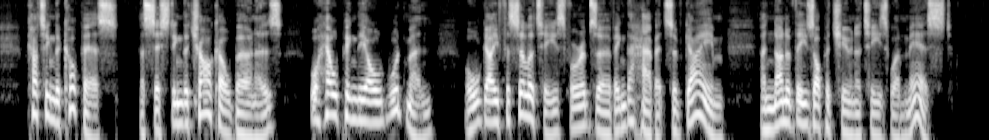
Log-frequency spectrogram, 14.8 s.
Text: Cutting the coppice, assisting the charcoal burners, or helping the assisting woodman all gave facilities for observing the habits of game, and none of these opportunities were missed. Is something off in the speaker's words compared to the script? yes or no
yes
